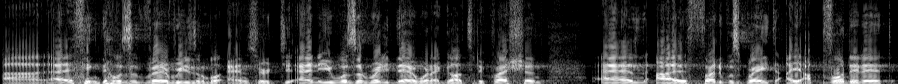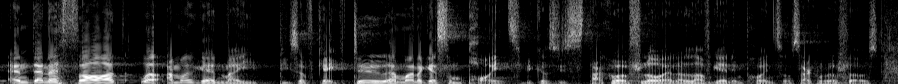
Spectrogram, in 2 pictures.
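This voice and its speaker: Someone with an Italian accent talks at a very fast pace with lively intonation. Noticeable background noise runs underneath. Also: man, medium pitch for a man. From Italy. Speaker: software engineer, conference speaker. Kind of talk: conference talk. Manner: animated, hand-waving.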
